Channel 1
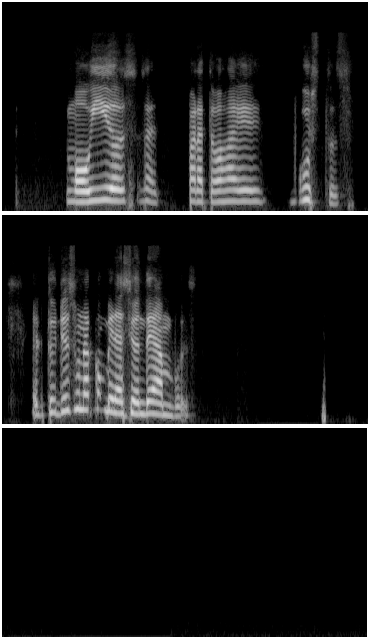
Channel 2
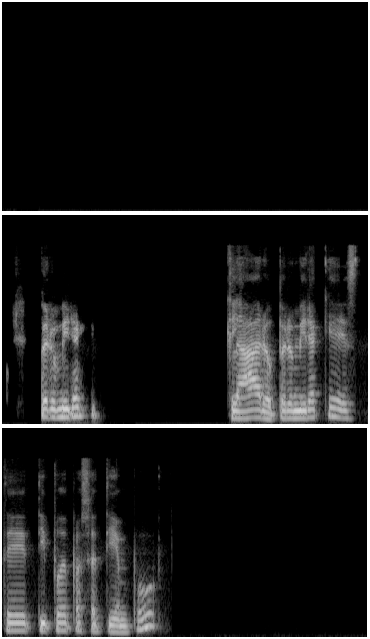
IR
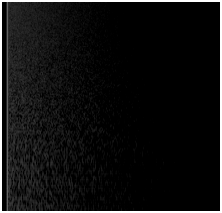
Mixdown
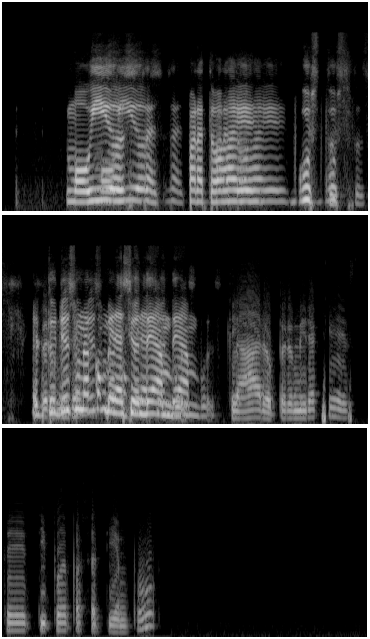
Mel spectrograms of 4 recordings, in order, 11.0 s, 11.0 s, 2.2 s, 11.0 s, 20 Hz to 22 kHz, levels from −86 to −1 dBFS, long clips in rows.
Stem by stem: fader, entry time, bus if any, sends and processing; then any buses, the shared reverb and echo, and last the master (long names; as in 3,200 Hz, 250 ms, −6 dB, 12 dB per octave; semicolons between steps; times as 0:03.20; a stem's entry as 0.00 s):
+0.5 dB, 0.00 s, no send, echo send −10 dB, no processing
−3.5 dB, 0.00 s, no send, no echo send, resonant band-pass 500 Hz, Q 1; power curve on the samples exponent 1.4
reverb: not used
echo: single-tap delay 260 ms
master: brickwall limiter −11.5 dBFS, peak gain reduction 7.5 dB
